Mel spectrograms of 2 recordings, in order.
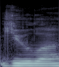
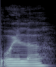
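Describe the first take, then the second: First: The name is said with English vowel sounds. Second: The name is said with German vowel sounds. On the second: "if her name was actually supposed to be pronounced like German"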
